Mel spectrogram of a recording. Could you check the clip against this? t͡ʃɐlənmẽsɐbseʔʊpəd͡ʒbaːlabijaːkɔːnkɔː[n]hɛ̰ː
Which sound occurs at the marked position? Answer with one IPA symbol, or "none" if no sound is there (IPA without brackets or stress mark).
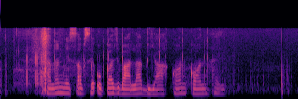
n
